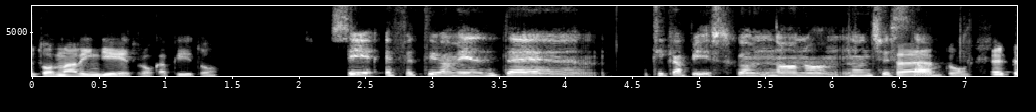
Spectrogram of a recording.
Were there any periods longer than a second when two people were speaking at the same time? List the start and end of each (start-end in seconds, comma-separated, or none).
none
